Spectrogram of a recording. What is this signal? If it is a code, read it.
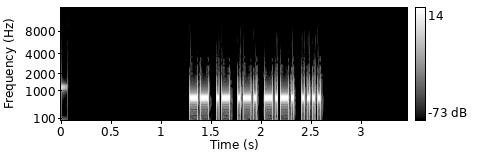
Morse code, heard as a keyed tone, about 44 wpm, 700 Hz. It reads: MARCH
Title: Top 1501-1750 Words 45wpm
